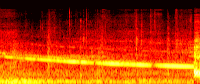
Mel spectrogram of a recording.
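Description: Police car siren on its wail setting, one slow downward sweep in pitch, heard from inside the pursuing cruiser's cabin over a low engine and road rumble.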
